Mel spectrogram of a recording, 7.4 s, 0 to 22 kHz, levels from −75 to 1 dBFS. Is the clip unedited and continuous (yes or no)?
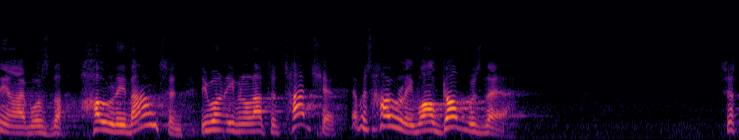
no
